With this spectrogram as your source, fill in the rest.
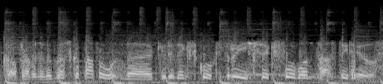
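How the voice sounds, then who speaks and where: A man's voice: fairly high pitch, fast talker, creaky, music in the background. A man speaking in clipped aviation phrases over an aircraft radio. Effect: aircraft radio transmission. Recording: noisy, crackly aircraft radio.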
